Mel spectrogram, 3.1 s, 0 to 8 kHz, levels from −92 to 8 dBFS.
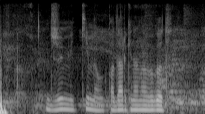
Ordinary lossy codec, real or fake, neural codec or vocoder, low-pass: none; real; none; 7.2 kHz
